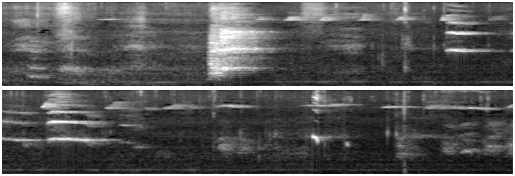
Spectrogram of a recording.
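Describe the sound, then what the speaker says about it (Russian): Two small puppies found abandoned under a fence whimper and yelp in short, high bursts, with one louder cry near the start and scattered softer whines after it over quiet outdoor background noise. "Еще двух щенков нашли под забором."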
